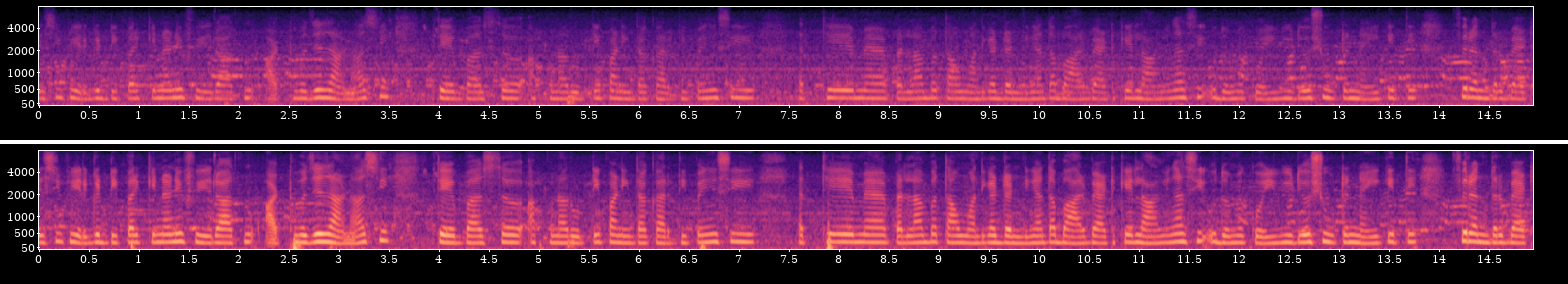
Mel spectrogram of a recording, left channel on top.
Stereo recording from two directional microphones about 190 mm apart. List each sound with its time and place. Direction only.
0.0 s a woman's voice: 45° right (ahead or behind)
